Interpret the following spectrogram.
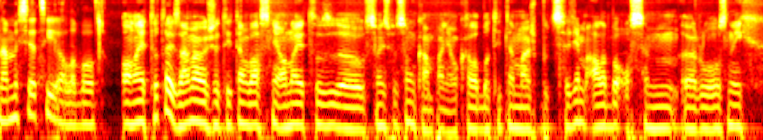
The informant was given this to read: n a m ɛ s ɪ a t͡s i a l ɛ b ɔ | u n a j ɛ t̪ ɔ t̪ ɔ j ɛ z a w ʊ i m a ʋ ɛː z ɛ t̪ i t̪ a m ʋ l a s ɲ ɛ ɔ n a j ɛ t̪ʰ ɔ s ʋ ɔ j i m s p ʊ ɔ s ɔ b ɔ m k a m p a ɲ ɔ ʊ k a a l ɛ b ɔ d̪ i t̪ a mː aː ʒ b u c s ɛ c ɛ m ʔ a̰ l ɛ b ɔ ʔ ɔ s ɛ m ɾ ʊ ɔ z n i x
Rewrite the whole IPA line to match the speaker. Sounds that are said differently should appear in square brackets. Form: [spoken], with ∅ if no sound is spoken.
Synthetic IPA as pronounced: n a m ɛ s ɪ a t͡s i a l ɛ b ɔ | [ɔ] n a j ɛ t̪ ɔ t̪ ɔ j ɛ z a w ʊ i m a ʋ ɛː [ʒ] ɛ t̪ i t̪ a m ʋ l a s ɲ ɛ ɔ n a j ɛ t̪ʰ ɔ s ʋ ɔ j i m s p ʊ ɔ s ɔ b ɔ m k a m p a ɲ ɔ ʊ k a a l ɛ b ɔ [t̪] i t̪ a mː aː ʒ b u c s ɛ [ɟ] ɛ m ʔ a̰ l ɛ b ɔ ʔ ɔ s ɛ m ɾ ʊ ɔ z n i x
